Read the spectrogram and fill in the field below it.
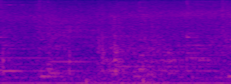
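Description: Zucchini and mushrooms sizzle in a hot pan while being stir-fried, a soft, steady crackle with faint stirring scrapes and no voices.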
